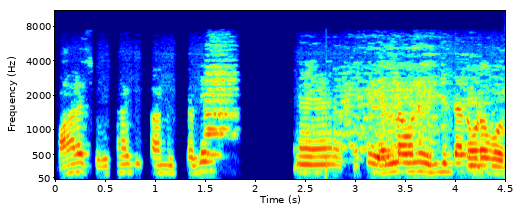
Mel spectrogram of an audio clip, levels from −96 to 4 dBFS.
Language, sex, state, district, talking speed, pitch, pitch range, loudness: Kannada, male, Karnataka, Bijapur, 120 wpm, 155 Hz, 150-170 Hz, -16 LUFS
